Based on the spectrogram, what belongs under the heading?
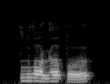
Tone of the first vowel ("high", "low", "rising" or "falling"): falling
